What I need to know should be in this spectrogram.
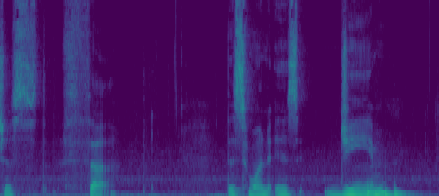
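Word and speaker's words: ج: This one is jim. You can pronounce it as ja or ja, whichever one is you feel more comfortable doing.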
